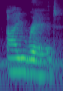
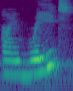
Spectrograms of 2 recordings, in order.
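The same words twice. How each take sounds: First: Read is pronounced as its past-tense form. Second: Read is pronounced as its present-tense form. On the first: It describes a finished past action. "Put it into the past" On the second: It describes a habit or present action. "That's present simple"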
